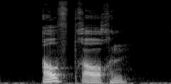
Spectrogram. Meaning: to deplete, to exhaust, to use up
- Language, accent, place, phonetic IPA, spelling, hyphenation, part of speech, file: German, Germany, Berlin, [ˈaʊ̯fˌbʁaʊ̯χn̩], aufbrauchen, auf‧brau‧chen, verb, De-aufbrauchen.ogg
